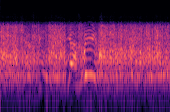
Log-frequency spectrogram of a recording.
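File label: Russian aircraft destroyed mood low, speech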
